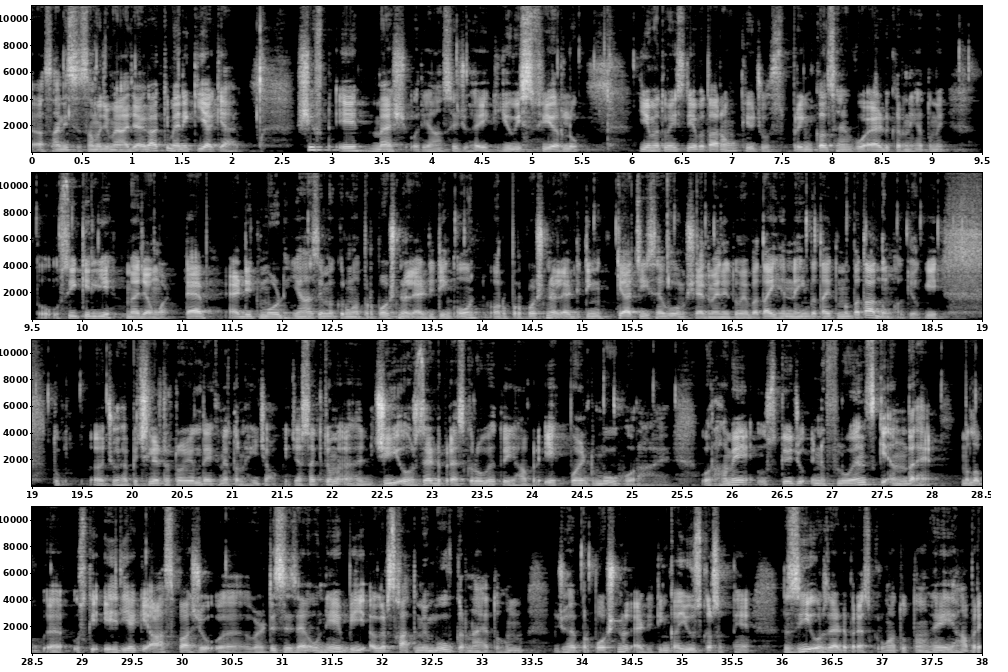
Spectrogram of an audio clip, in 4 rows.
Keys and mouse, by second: 2.3 shift+a, 4.9-6.9 middle drag, 6.9 g, 9.5-10.7 middle drag, 10.7 Tab, 12.2 click, 13.7 click, 15.1-17.2 middle drag, 17.2 click, 17.6-22.3 middle drag, 22.3 g, 25.2-32.6 middle drag, 34.0 click, 35.8 g.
